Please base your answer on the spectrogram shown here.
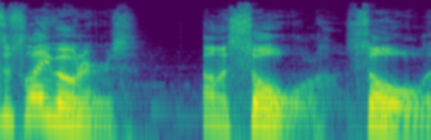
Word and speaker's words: Sowell: Sowell is how you say your name.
